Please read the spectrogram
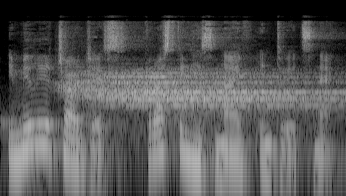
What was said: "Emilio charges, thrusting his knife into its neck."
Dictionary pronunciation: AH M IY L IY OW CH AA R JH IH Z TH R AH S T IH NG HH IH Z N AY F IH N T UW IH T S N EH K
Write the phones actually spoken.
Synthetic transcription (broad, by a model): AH M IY L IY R CH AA R JH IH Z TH R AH S T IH NG HH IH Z N AY F IH N T UW IH T S N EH K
